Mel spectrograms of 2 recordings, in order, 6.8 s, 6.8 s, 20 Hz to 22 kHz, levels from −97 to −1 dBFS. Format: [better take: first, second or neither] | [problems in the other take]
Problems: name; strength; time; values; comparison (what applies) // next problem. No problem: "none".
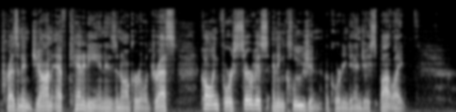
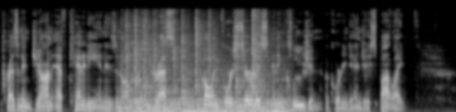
first | keyboard typing; loud; from 2 to 4.5 s; peak 1 dB above the speech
